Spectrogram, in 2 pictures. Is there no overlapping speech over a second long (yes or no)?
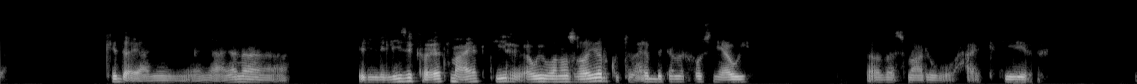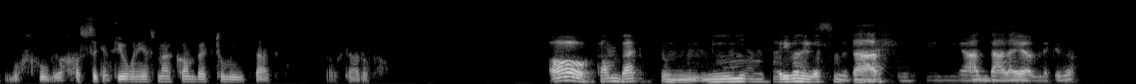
yes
